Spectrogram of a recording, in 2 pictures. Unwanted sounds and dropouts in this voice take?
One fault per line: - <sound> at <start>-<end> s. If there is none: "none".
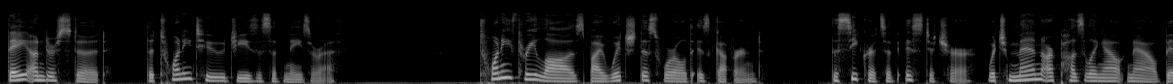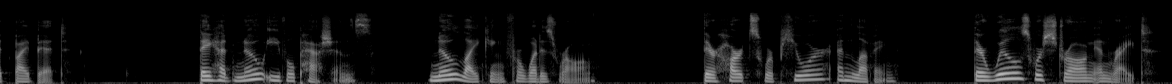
none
